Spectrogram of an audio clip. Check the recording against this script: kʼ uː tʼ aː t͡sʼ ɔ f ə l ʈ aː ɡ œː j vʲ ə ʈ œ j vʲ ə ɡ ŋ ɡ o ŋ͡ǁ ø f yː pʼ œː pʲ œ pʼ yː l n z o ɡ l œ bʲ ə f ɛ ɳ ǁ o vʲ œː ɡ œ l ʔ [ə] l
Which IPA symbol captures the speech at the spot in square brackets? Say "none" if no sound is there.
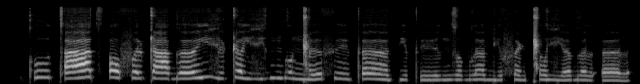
œ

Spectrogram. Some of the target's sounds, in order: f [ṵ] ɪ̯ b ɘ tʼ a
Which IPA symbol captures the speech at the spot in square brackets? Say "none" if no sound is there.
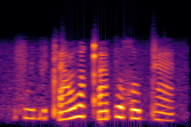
u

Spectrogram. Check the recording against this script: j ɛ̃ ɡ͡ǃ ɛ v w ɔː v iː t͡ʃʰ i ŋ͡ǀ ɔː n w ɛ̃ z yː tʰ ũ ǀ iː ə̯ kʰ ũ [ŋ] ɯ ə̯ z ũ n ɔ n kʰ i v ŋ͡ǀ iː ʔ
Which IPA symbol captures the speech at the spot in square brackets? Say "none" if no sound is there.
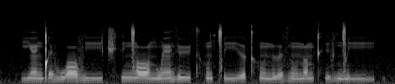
n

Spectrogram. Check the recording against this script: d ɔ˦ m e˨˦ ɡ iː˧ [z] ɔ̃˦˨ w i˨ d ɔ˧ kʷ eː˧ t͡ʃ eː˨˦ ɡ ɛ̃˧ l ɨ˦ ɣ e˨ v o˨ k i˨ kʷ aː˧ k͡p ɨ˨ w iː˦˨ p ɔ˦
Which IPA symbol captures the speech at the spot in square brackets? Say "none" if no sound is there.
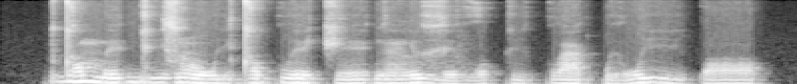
z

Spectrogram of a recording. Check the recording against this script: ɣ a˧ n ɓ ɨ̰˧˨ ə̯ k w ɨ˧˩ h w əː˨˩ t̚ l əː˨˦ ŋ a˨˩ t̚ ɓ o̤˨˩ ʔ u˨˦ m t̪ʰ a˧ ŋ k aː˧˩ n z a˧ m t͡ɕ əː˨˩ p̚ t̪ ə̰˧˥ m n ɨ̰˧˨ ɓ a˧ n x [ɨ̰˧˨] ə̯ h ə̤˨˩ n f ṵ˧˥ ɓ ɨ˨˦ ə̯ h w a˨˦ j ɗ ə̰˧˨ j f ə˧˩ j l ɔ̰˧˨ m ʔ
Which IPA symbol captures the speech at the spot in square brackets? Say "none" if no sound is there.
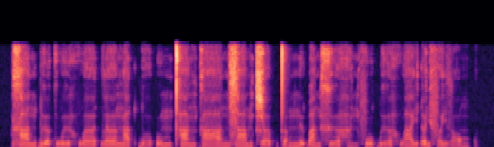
ɨ˨˦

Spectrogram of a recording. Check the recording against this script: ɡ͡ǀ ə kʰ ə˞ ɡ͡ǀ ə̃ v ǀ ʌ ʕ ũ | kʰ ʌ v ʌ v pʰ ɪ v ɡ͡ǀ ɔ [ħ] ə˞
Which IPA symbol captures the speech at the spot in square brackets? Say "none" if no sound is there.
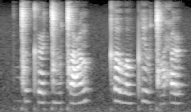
ħ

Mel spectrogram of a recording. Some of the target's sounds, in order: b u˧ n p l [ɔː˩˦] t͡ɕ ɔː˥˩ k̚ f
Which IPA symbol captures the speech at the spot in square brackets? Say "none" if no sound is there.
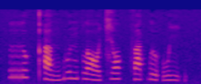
ɔː˩˦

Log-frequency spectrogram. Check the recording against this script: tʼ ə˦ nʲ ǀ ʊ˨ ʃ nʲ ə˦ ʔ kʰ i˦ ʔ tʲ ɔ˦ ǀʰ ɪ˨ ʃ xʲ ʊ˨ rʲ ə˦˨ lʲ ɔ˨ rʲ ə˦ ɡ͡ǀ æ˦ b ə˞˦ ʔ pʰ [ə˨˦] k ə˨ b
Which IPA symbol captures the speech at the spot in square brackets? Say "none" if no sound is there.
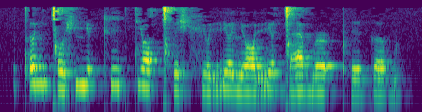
ɪ˨˦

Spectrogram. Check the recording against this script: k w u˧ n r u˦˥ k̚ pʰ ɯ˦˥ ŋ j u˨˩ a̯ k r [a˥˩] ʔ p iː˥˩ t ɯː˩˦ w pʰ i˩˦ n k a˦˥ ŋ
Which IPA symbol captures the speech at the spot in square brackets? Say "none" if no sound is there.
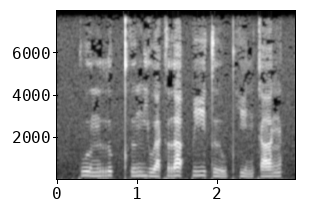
a˥˩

